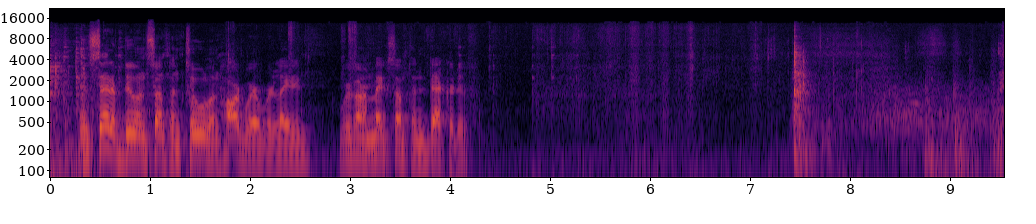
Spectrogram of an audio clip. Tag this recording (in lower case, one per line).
fire
speech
